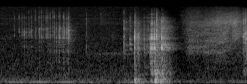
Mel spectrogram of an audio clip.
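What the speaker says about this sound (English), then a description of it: "Cut them all nice." Scissors snip through small craft pieces for a memory box kit, with a few quick, close cutting strokes and light rustling between them.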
